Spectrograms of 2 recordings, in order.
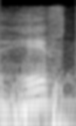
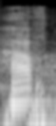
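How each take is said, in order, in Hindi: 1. पहला स्वर छोटा 'i' है। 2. पहला स्वर खुला 'a' है। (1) "हे के नीचे ज़ेर के साथ" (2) "हा के ऊपर ज़बर होती है"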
